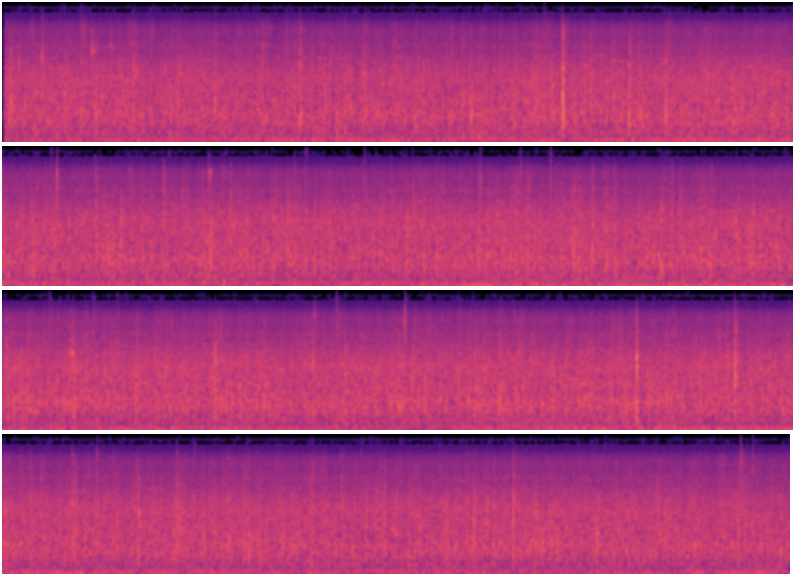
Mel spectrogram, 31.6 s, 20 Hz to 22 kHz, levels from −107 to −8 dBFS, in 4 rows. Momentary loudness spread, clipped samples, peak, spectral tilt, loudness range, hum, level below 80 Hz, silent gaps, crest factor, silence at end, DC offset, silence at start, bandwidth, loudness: 2 LU; under 0.1%; -6 dBFS; -1.5 dB/octave; 1 LU; none; -52 dBFS; none; 30 dB; 0 s; under 0.1%; 0 s; over 20 kHz; -35 LUFS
